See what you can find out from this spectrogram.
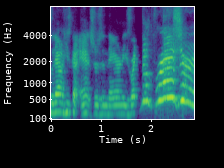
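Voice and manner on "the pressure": long, loud high-pitched cry; hammed-up agonized yell; mock anguished wail. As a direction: wail it out dramatically, drawn out. Acting Chevy Chase's mock outburst.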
